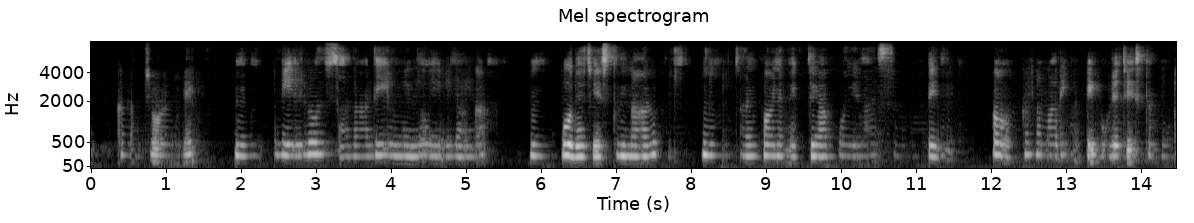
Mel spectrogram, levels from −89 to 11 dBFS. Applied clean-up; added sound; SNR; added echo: neural mask model DeepFilterNet 3.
